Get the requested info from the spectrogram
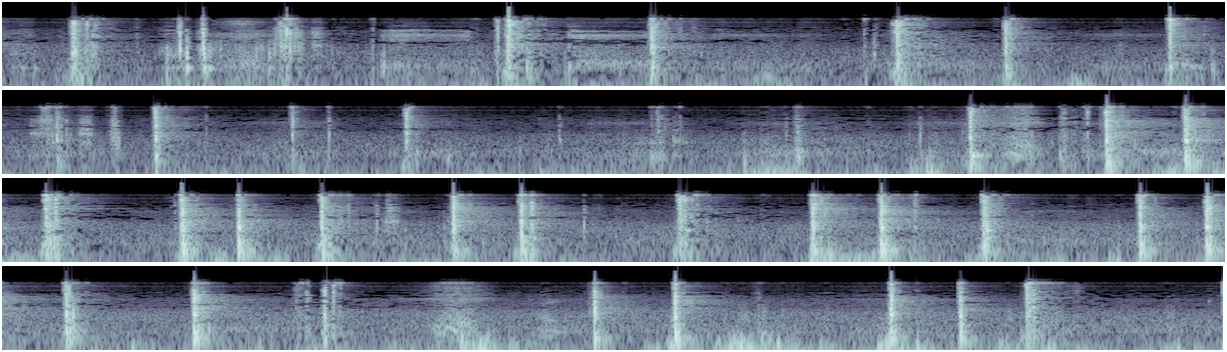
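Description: Repeated chopping strikes of a hand-held tool against a tree: sharp wooden hits, irregular, about one to two a second, some much louder than others.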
